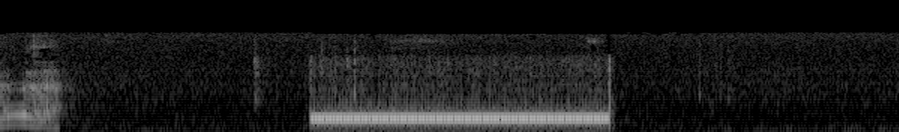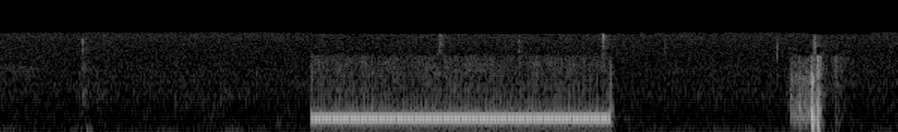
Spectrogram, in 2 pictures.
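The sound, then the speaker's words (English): Telephone line tones during an outgoing prank call: two long, steady, mid-pitched tones of about two seconds each, separated by quiet gaps, with a short click near the end. “I'm just going to go right. I'm going to call her right back.”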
